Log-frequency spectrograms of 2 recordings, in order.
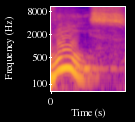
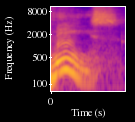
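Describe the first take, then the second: First: The first consonant is a soft th. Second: The same.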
